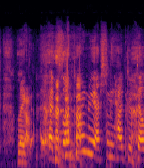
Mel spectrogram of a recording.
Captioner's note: laughing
